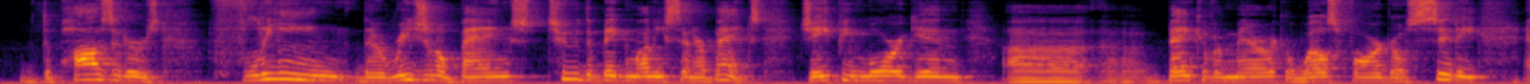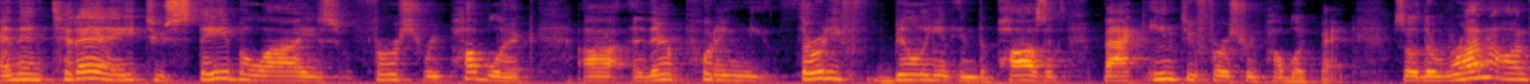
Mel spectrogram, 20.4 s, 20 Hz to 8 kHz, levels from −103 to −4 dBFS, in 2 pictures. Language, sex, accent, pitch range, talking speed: English, male, American, 125-165 Hz, 125 wpm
